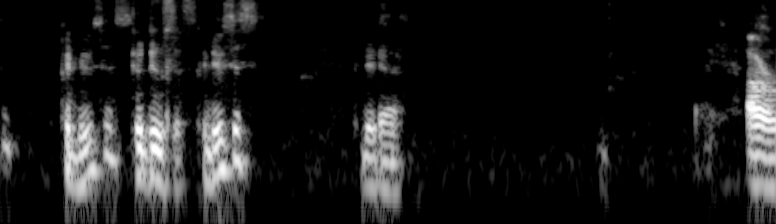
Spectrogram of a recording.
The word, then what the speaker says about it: Caduceus: So just so you know, how do you pronounce it? Caduceus.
